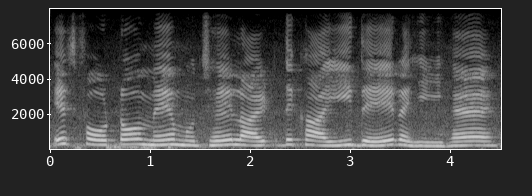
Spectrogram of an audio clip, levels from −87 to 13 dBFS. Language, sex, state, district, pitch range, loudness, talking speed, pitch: Hindi, female, Madhya Pradesh, Katni, 235-275 Hz, -12 LUFS, 120 wpm, 250 Hz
